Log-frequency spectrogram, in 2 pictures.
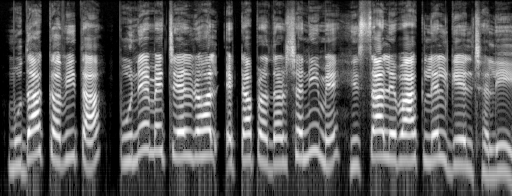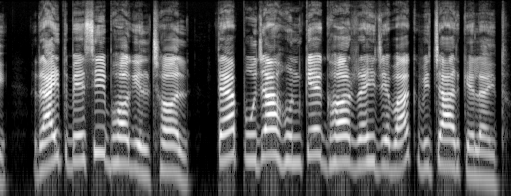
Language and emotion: Maithili, neutral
